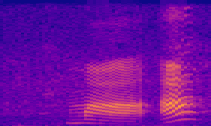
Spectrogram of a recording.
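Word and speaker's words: 马: Ma-a. Ma-a is said with the falling rising tone, also known as the third tone.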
